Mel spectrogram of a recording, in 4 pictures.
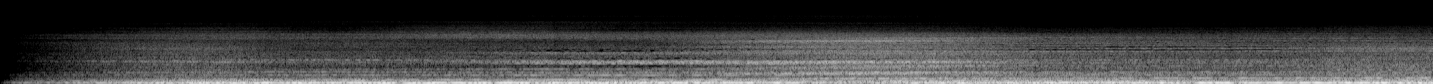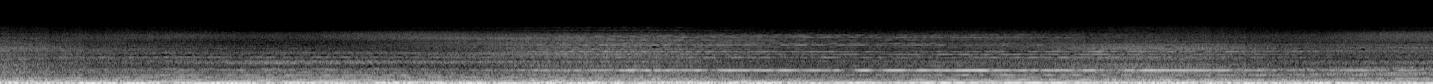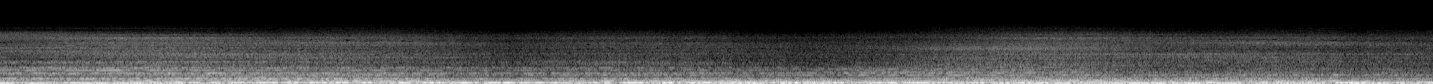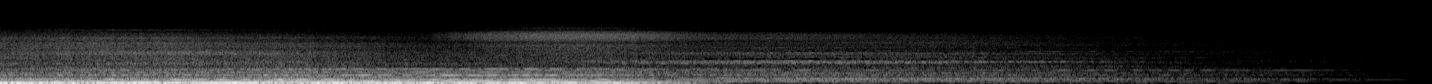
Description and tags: new ambience piece. i like this small section of audio at around 30 seconds in, it's a guitar-like bass sound. hope you dig it. some of those sounds sound like voices but i only used 1 voice sample in this.. the rest are manipulated instruments that sound like voices.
